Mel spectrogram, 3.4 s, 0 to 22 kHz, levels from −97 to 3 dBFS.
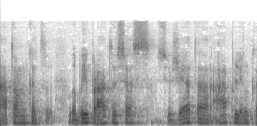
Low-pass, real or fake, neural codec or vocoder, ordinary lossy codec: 14.4 kHz; fake; vocoder, 44.1 kHz, 128 mel bands, Pupu-Vocoder; MP3, 48 kbps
